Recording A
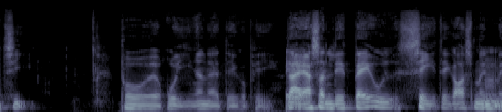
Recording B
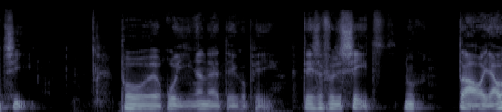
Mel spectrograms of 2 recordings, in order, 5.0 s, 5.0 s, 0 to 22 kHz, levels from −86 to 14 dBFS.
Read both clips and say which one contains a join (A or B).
A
